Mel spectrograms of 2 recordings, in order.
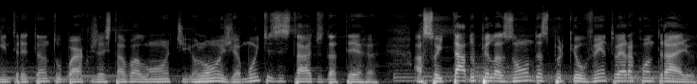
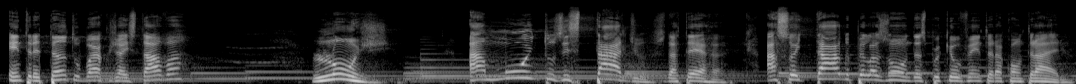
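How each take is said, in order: First: It is read at a normal pace. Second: It is read slowly.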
